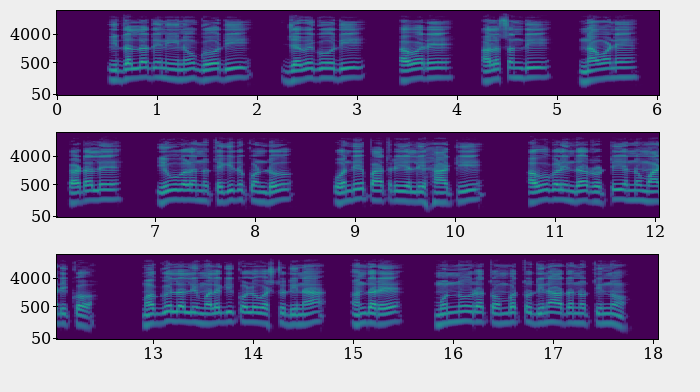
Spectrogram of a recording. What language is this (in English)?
Kannada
